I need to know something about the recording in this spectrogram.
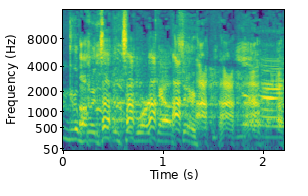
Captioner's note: laugh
